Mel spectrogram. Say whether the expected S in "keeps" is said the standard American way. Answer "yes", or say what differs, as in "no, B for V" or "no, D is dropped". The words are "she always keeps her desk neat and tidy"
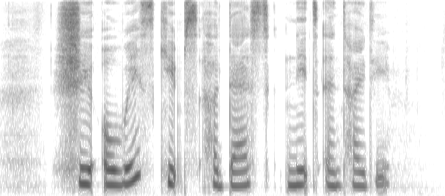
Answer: yes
